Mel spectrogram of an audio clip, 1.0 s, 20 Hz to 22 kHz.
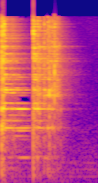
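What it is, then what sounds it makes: Dropped titanium credit card. An Apple Card credit card is dropped again to compare it with an AMEX Gold card. It lands with a bright, high-pitched metallic clink, then a second clatter and a few quick rattles before it settles within about 0.7 seconds.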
